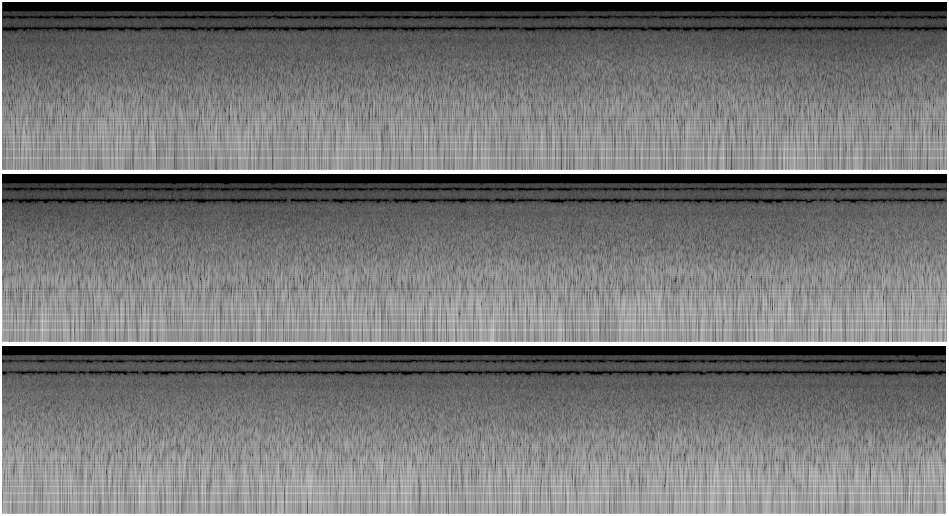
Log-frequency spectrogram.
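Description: Whitewater of Johnston Creek rushing through the narrow rock canyon below: a steady, even rush that grows a little louder toward the end.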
